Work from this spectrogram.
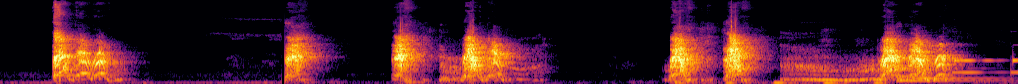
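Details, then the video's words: A Pomeranian barks in alarm at strange sounds, scolding to defend its territory. Loud, clear barks come singly and in doubles at uneven gaps, then end in a longer whining, tonal yelp. "Лай собаки малый шпиц"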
